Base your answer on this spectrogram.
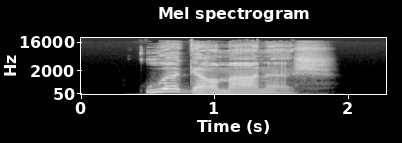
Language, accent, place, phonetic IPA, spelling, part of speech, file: German, Germany, Berlin, [ˈuːɐ̯ɡɛʁˌmaːnɪʃ], Urgermanisch, noun, De-Urgermanisch.ogg
- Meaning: Proto-Germanic (the Proto-Germanic language)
